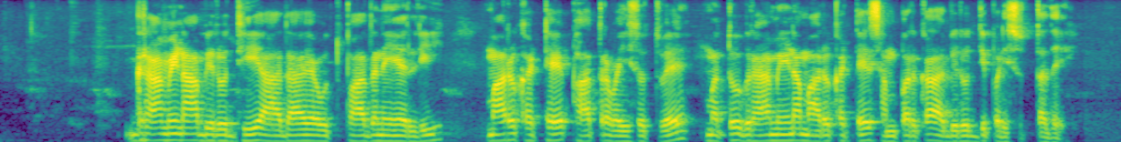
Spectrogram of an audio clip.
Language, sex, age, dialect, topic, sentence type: Kannada, male, 18-24, Mysore Kannada, agriculture, statement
